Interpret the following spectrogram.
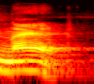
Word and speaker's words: gnat: So where that is called, when a word begins with GN, that is called G would be silent.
